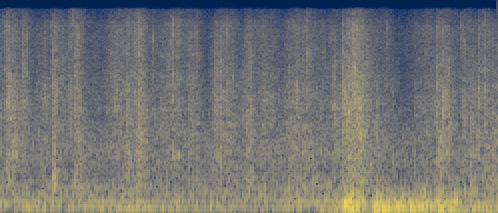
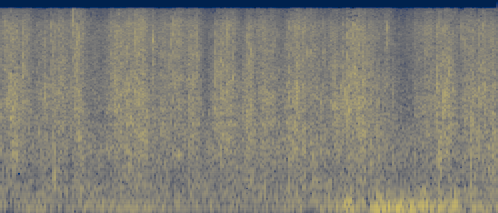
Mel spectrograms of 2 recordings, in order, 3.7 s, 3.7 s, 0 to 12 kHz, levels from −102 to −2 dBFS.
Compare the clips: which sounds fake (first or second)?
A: first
